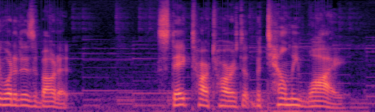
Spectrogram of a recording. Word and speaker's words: steak tartare: For reference, in French in France it is said as steak tartare. Oh, come on! Therefore, in English, it is generally said as steak tartare.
